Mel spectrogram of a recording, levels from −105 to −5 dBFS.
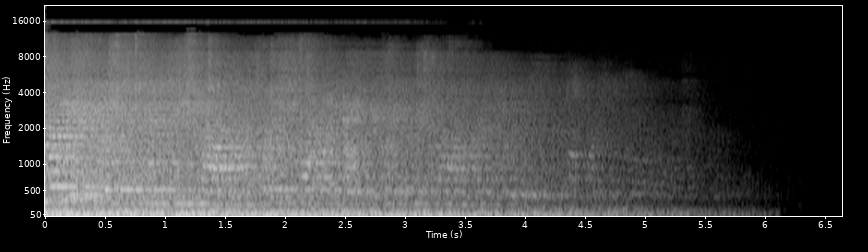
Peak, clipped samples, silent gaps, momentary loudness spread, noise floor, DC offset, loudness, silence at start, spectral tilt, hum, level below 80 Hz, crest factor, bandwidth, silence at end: -14 dBFS; under 0.1%; none; 21 LU; -78 dBFS; under 0.1%; -31 LUFS; 0 s; -4 dB/octave; none; -36 dBFS; 18 dB; 16 kHz; 1.85 s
